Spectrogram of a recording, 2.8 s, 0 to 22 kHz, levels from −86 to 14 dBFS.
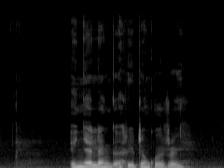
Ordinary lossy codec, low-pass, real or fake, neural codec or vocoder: none; 19.8 kHz; fake; vocoder, 48 kHz, 128 mel bands, Vocos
